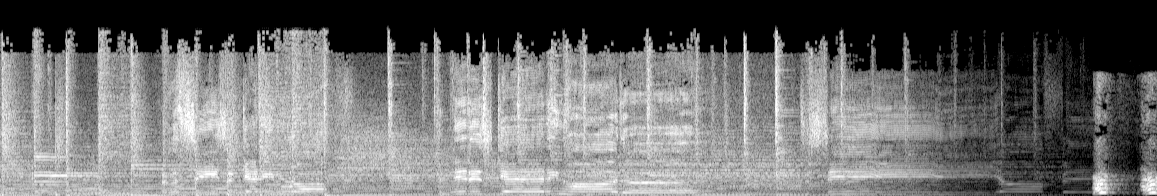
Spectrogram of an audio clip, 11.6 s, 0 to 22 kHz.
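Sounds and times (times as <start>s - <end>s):
musical passage: 0.0s - 8.8s
dog barking: 11.0s - 11.5s.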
